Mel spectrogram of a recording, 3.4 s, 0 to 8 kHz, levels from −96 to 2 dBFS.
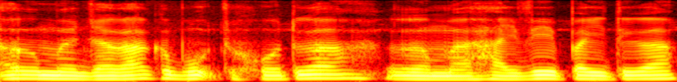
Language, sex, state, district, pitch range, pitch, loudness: Wancho, male, Arunachal Pradesh, Longding, 120-135 Hz, 125 Hz, -12 LUFS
